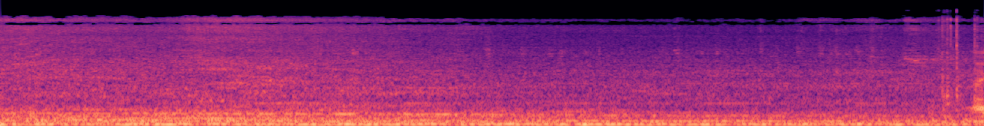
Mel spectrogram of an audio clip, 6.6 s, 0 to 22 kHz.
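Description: Inside the cabin of a 2004 Daewoo Magnus, the engine idles with the air conditioning running: a steady low hum under an even hiss of air.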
